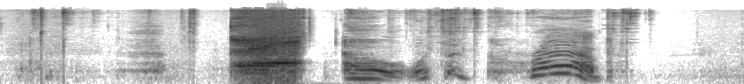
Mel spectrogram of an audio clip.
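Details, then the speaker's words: Person violently chokes after swallowing spit that went down the wrong tube, then burps: a sudden harsh, noisy choking burst, then a strained croaking burp-like sound. "are you okay yeah i'm fine i just swallowed some spit just went down the wrong tube but thank you though"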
